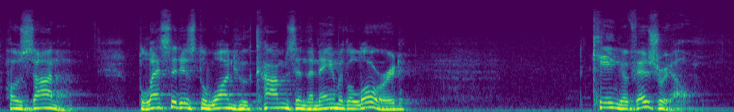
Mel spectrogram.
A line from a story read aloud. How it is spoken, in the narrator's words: shouting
